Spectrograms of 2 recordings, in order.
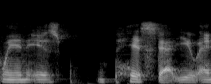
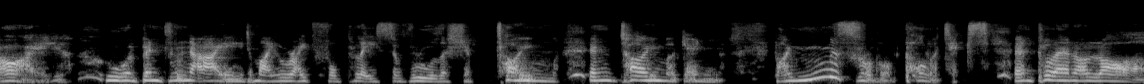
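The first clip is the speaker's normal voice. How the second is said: enraged villain voice, higher; 7 semitones higher, 3 dB louder than usual. Voicing an enlarged prince who threatens a player: angry prince character voice. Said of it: "suitably enlarged and angry, looks at you, Shuprit, and says".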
